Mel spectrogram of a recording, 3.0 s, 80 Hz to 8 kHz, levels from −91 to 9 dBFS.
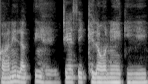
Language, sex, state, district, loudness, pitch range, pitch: Hindi, male, Uttar Pradesh, Budaun, -16 LUFS, 120-125 Hz, 120 Hz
